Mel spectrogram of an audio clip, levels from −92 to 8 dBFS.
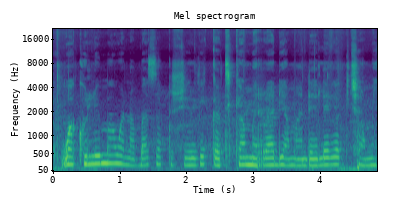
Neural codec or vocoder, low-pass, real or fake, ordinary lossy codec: none; none; real; none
